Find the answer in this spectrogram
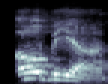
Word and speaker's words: obeah: of obeah okay it's referred to as uh obia obiya that's how they pronounce it obiya obia is a system of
